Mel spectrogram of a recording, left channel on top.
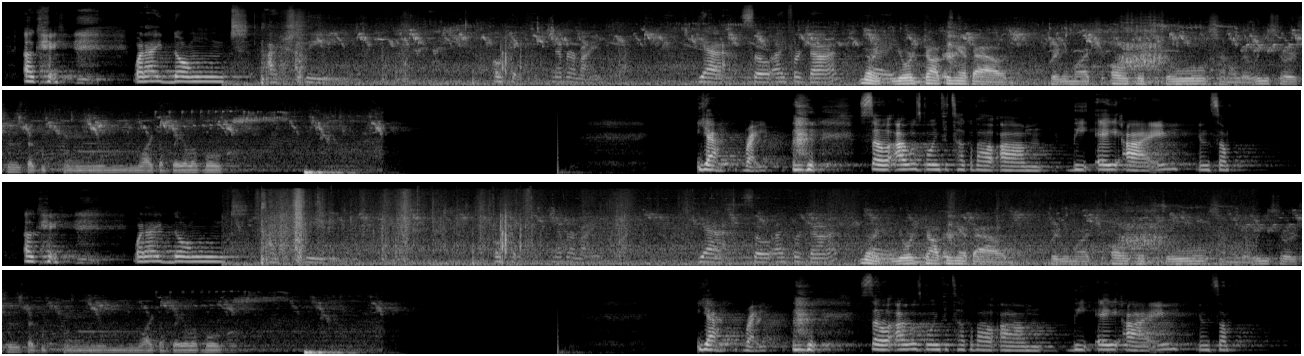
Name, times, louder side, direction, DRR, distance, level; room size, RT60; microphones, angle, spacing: voice 1, 0.2-3.5 4.0-5.2 5.5-6.0 6.6-8.4 8.6-9.6 19.0-19.2 19.9-25.3, left 3 dB, 45° left, 8 dB, 1.9 m, -27 dB
sound 1, 2.2-12.6, right 5 dB, 80° right, 1.5 m, -36 dB
Livestock farm animals working animals, 3.1-16.8, left 7 dB, 85° left, 1.9 m, -36 dB
voice 2, 8.6-10.2 10.5-15.2, left 3 dB, 60° left, 9 dB, 0.9 m, -26 dB
26.0 x 22.5 x 8.4 m, 1.2 s
head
